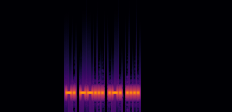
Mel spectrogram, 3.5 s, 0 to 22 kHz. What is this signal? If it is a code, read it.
Morse code, heard as a keyed tone, about 46 wpm, 700 Hz. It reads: N7RH
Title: USA Call Signs - 4 Characters - Repeated 3x - 45wpm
